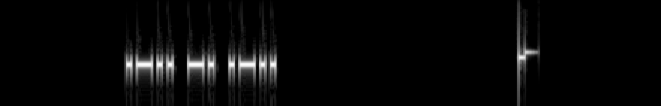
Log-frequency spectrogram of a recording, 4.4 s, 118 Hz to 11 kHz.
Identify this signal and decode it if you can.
Morse code, heard as a keyed tone, about 36 wpm, 700 Hz. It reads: LNL
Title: USA Call Sign Postfixes - 3 Letters 35wpm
